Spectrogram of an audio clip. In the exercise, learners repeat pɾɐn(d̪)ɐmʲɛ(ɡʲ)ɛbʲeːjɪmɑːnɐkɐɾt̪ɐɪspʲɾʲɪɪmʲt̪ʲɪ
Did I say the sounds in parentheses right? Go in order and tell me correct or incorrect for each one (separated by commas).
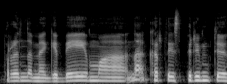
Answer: correct, correct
